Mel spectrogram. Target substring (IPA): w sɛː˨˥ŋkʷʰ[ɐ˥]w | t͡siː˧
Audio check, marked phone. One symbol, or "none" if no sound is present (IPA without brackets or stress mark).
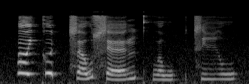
ɐ˧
